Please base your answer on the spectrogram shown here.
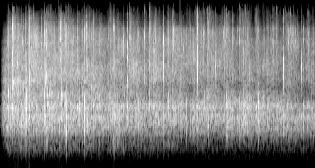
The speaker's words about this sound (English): No, let's put our hands together. Welcome her and say, we're open to receiving everything you're going to share.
